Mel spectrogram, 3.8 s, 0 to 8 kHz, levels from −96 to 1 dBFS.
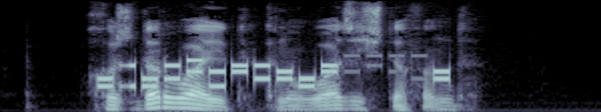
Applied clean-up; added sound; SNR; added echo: neural mask model RNNoise.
